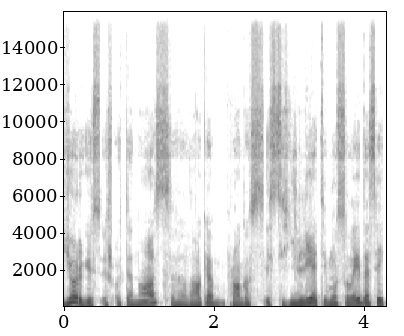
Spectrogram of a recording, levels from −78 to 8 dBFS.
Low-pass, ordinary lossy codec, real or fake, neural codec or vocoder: 14.4 kHz; Opus, 24 kbps; fake; vocoder, 44.1 kHz, 128 mel bands, Pupu-Vocoder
